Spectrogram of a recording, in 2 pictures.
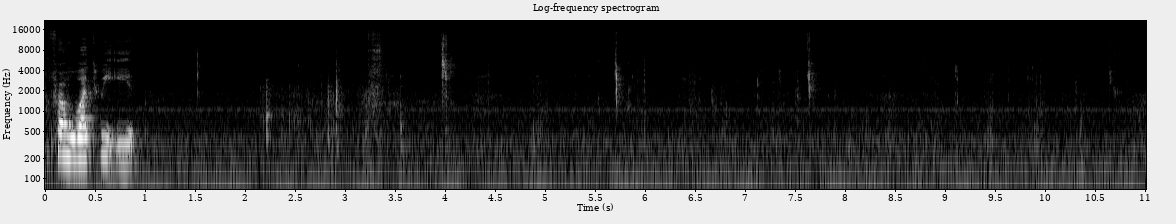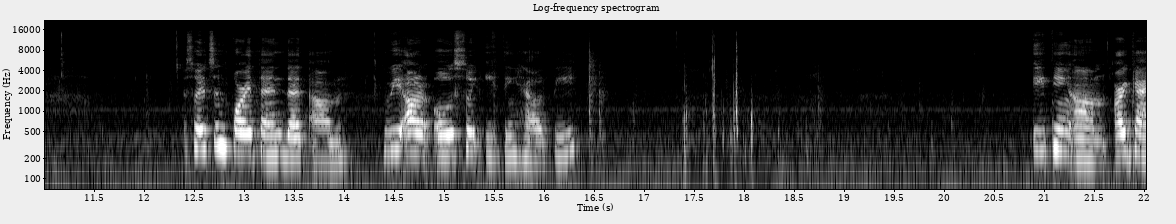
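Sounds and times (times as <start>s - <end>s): person chewing lemon crunches: 1.4s - 12.4s.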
